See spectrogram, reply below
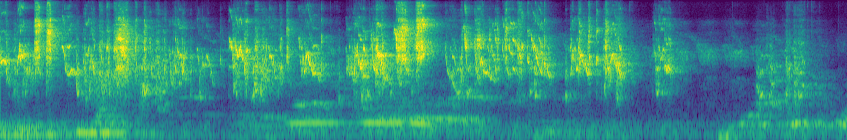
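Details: Budgies singing: loud, steady chattering warble of rapid chirps and harsh notes, easing into softer twitters near the end, with a low hum beneath.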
